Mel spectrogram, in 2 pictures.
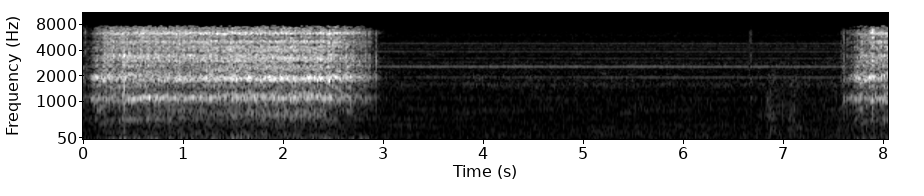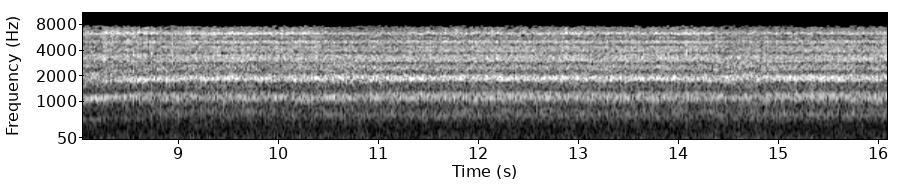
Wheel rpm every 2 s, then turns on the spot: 120, 60, 0, 10, 140, 160, 160, 160.
none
